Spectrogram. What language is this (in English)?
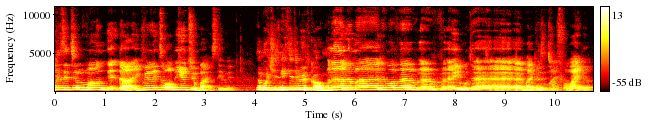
Dutch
